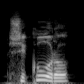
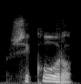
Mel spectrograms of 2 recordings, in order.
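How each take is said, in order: First: "Sicuro" pitched up, then falling; "Sicuro" higher, seeking confirmation; questioning. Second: Said in the usual way. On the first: A narrator's reading. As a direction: ask "Sicuro" as a raised check. Gunman asks for confirmation.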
